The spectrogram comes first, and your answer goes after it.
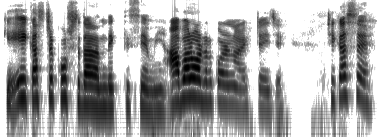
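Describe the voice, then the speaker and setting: A woman with a high, bright voice fires off a fast Facebook live pitch for a clothing sale, muffled and without echo. She's chatty and pushy with viewers, but a long session has left her tired and worn out.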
